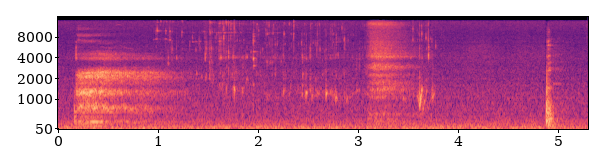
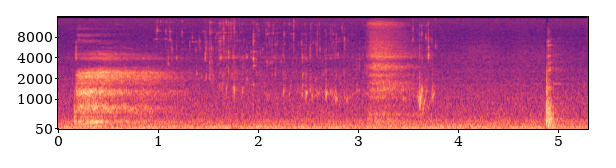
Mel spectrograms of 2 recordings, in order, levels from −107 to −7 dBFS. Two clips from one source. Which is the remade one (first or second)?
second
